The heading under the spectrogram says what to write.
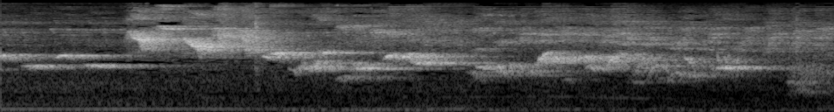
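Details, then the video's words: Caged white-rumped shama of the pastol type singing its gereja tarung song, a dense rush of bright whistles and rapid trills, sliding up and down through overlapping high phrases with almost no pause. "murai pastol isian gereja tarung"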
